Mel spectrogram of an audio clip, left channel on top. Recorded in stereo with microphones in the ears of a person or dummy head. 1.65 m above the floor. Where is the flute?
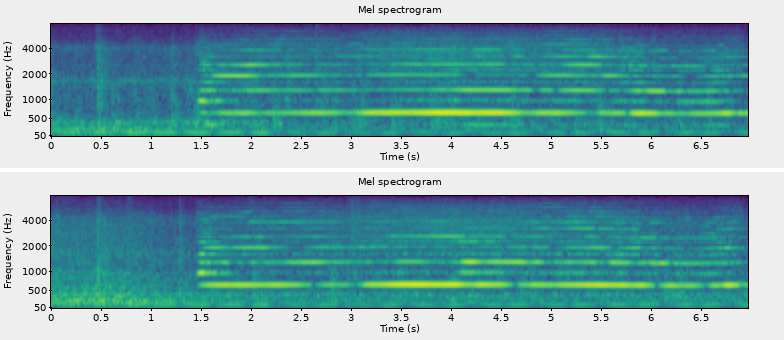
35° right (ahead or behind), 3 m.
